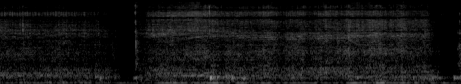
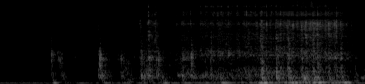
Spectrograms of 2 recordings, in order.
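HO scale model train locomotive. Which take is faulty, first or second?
second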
